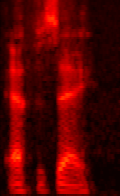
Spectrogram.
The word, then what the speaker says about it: FC: Apparently in Köln or in Cologne, the accent there means that FC is pronounced more like FZ, where there's a heavier emphasis on the second syllable.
